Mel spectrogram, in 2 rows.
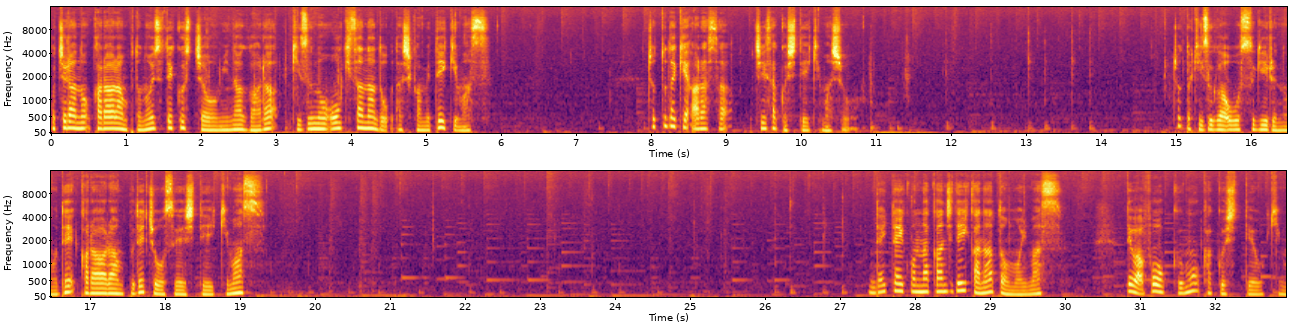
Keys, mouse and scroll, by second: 0.7 click, 1.4 click, 2.5 ctrl+z, 3.1 ctrl+z, 3.6 ctrl+shift+click, 4.3-7.3 drag, 7.9-10.3 drag, 11.2 ctrl+shift+click, 11.9 middle click, 13.0 middle click, 13.6 middle click, 15.1 shift+middle click, 16.5-18.2 drag, 18.5 click, 19.4 click, 19.9 click, 20.8 click, 22.1 click, 23.3 click, 24.1 click, 25.3-25.9 scroll down 1, 26.1 middle click, 26.7 middle click, 27.5 middle click, 28.3 middle click, 28.7-29.3 scroll down 2, 29.3 middle click, 32.0-32.7 scroll up 1, 32.7 click.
